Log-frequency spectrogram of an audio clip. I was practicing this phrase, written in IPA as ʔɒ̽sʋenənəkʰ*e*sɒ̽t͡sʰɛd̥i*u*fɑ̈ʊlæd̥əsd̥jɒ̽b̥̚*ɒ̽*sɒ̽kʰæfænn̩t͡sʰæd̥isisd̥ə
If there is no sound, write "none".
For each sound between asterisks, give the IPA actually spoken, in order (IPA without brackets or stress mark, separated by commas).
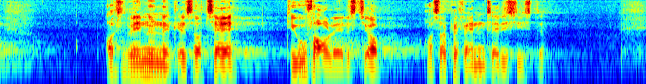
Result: æ, u, ɒ̽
